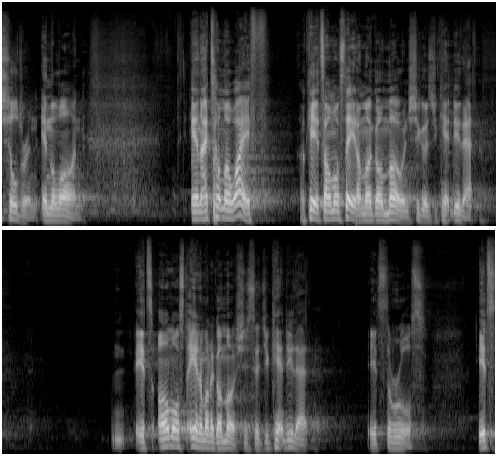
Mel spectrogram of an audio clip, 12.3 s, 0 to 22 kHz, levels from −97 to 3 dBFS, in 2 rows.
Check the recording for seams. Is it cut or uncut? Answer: uncut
